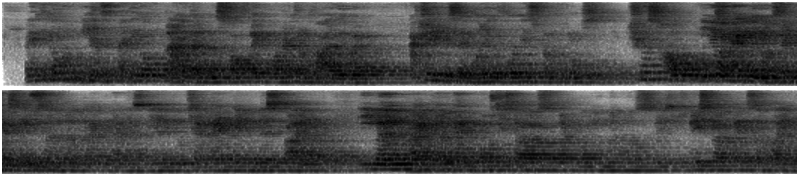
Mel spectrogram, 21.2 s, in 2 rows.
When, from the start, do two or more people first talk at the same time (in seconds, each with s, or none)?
9.3 s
